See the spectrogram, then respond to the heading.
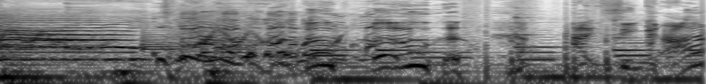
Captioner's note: laughs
